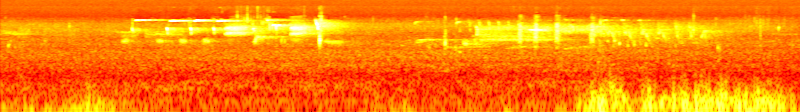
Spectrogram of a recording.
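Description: Small birds chirping and trilling in the wetland, in two spells of high, short calls. A low rumble rises underneath from about six seconds in and is the loudest part near the end.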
